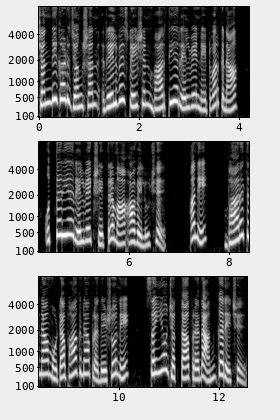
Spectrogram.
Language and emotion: Gujarati, neutral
